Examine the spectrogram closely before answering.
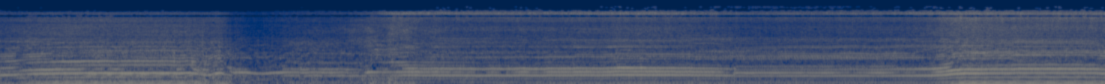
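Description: A small outboard engine drones loudly and steadily, its pitch shifting as the throttle changes.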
